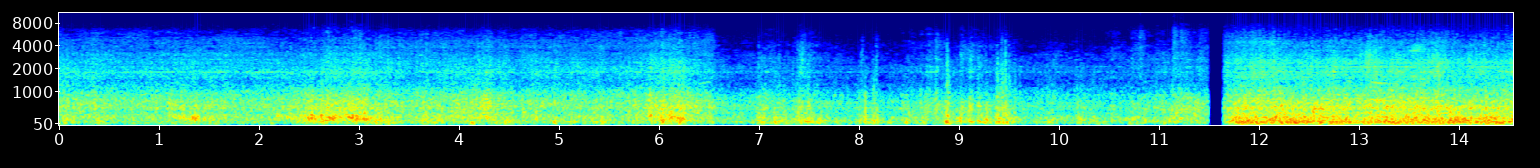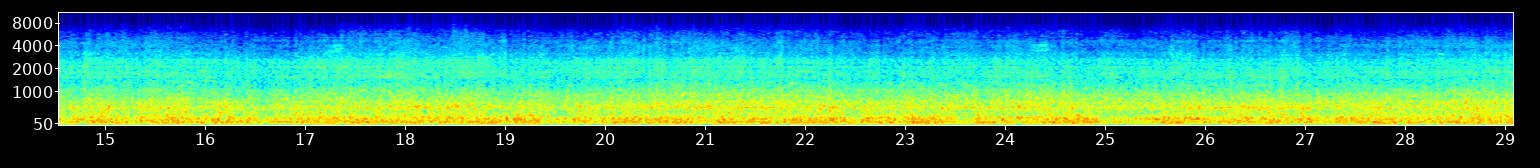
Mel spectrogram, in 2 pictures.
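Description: Running noise of a moving passenger train heard from its open doorway, wheels on rails, with another train passing on the next track at first. After a break about twelve seconds in, a steady, louder rumble of the train running along the line.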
